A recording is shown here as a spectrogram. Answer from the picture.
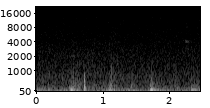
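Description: Soft, low, muffled thuds in a steady pulse, about one every half second, some falling in close pairs.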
